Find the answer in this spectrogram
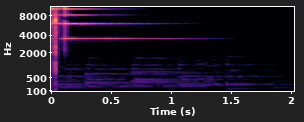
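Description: Mouse-click sound effect followed by a bright notification-bell ding that rings out and fades over about a second and a half, over background music that fades out near the end.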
